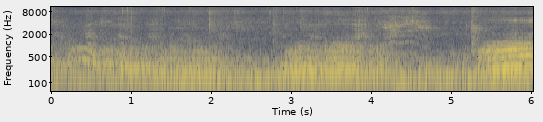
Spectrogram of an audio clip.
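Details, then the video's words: Rescue baby kitten making annoyed sounds while eating, with a person trying to help: a steady low growling rumble with a layered tone that swells twice, then ends in a louder, rising, wavering wail. "Rescue kitten Making Annoying 😾 Sounds while Eating"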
